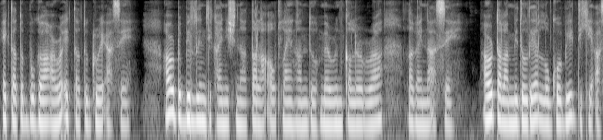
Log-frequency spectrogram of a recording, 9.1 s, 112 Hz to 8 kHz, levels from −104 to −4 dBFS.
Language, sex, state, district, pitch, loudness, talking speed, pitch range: Nagamese, female, Nagaland, Kohima, 190 Hz, -17 LUFS, 190 wpm, 180-205 Hz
